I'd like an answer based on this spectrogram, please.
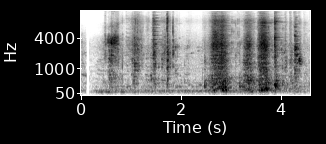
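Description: Shovel scraping and chopping into gravelly soil and rubble while a trench is dug, a quick run of rough scrapes and gritty strikes.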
